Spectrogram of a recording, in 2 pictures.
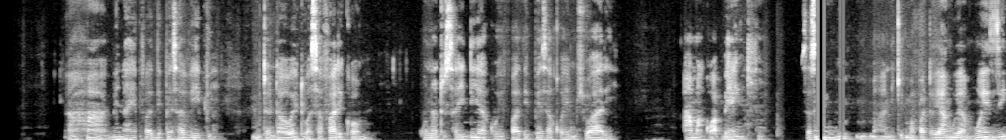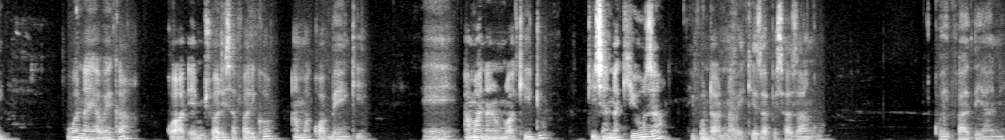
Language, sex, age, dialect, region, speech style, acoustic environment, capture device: Swahili, male, 25-34, Kenya - Nairobi Sheng-influenced, Kenya, focused, nature; silence, mobile / Linux / Chrome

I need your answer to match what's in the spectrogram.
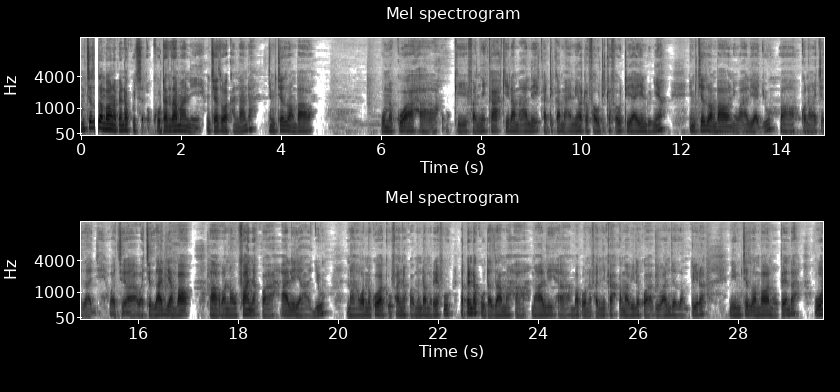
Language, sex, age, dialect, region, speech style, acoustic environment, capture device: Swahili, male, 25-34, Kenya - Nairobi Sheng-influenced, Kenya, relaxed; focused, silence; nature, mobile / Linux / Chrome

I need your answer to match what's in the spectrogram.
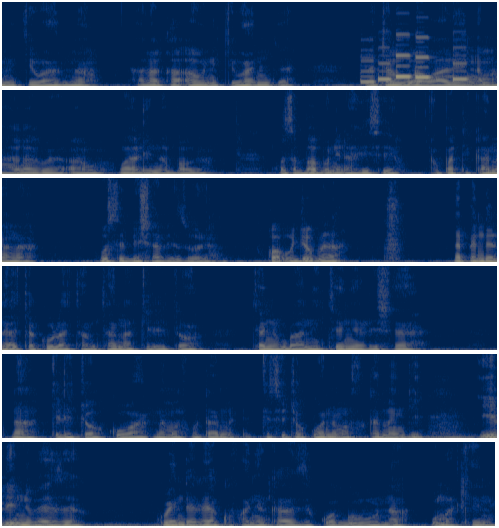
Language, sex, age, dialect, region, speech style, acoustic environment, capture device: Swahili, male, 25-34, Kenya - Nairobi Sheng-influenced, Kenya, happy; relaxed, silence, mobile / Linux / Chrome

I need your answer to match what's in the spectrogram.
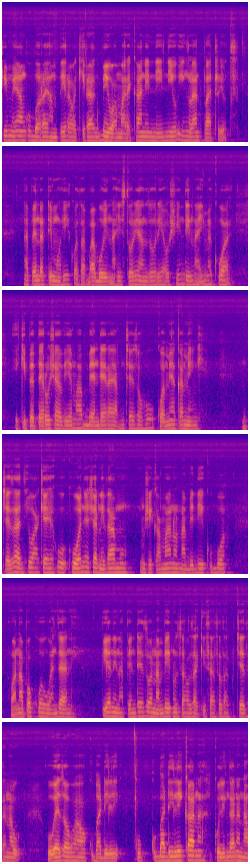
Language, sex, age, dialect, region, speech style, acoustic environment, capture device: Swahili, male, 35-44, Kenya - Mombasa, Kenya, anxious; nervous, nature, mobile / Linux / Chrome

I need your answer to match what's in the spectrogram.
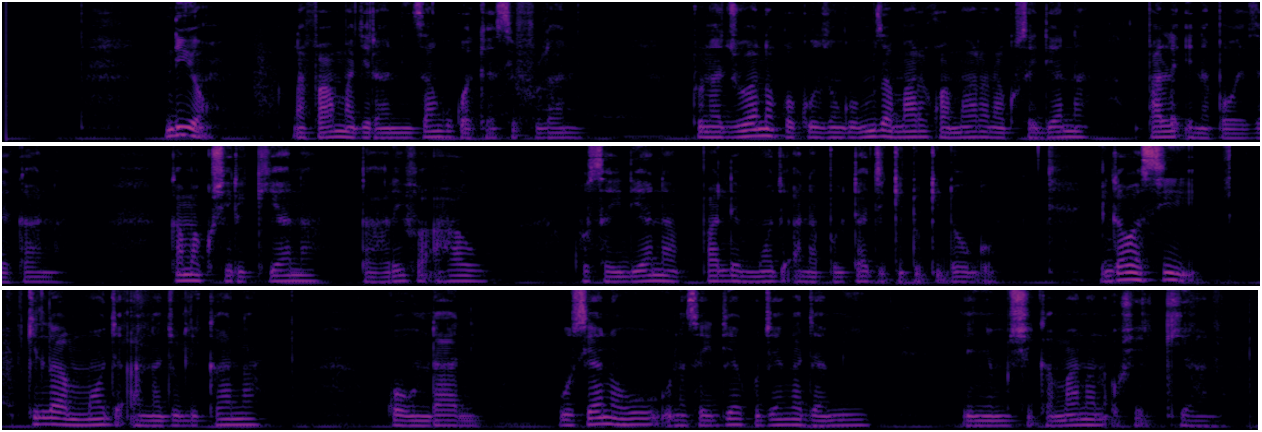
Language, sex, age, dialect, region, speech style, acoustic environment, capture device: Swahili, male, 25-34, Kenya - Nairobi Sheng-influenced, Kenya, relaxed; focused, silence, desktop / Windows / Chrome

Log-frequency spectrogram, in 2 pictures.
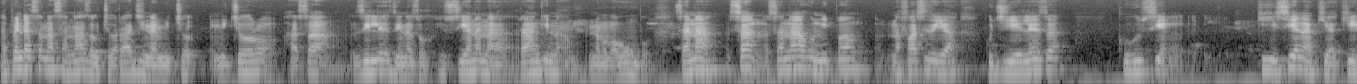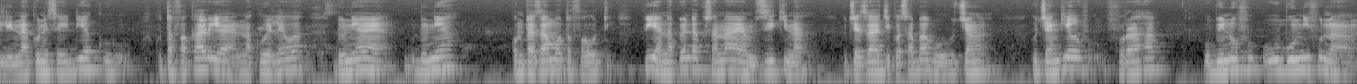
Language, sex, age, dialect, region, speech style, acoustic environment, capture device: Swahili, male, 18-24, Kenya - Nairobi Sheng-influenced, Kenya, happy; anxious; relaxed; nervous; excited; focused, people talking; music; traffic; construction; appliances, desktop / Windows / Chrome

